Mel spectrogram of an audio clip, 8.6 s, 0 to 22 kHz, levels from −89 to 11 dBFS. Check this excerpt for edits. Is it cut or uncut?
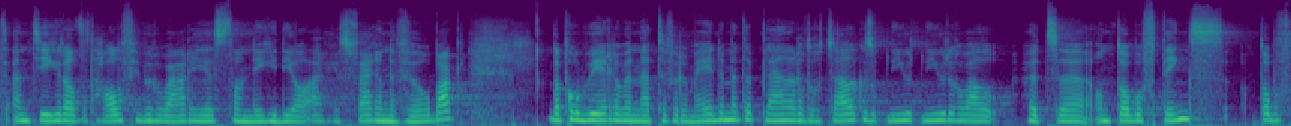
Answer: cut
